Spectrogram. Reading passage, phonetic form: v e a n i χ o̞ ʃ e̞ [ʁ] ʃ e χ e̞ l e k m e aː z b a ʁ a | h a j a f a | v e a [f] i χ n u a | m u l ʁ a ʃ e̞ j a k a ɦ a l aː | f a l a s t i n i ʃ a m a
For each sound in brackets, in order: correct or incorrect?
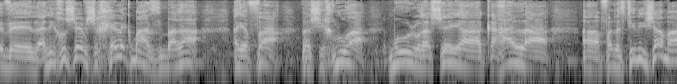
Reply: incorrect, incorrect

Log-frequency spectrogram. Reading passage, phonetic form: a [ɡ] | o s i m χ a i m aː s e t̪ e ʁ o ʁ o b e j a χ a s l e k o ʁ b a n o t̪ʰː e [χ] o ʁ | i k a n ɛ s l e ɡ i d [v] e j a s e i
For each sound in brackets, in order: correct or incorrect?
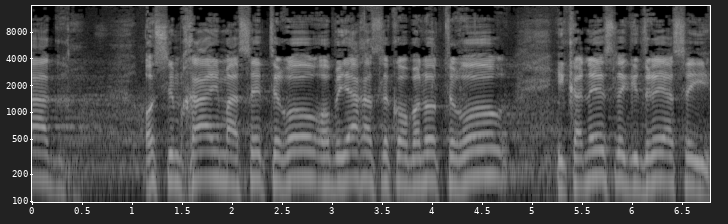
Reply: correct, incorrect, incorrect

